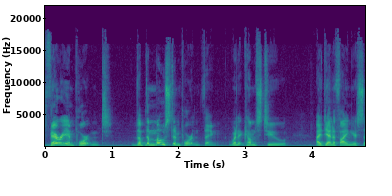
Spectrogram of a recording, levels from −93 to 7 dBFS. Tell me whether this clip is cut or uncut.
cut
